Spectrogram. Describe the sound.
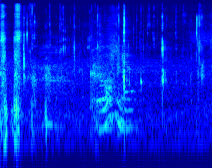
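Wet chewing and soft squishy mouth sounds of someone eating a gummy candy, with brief bits of voice and breathy murmurs mixed in over a few seconds.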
